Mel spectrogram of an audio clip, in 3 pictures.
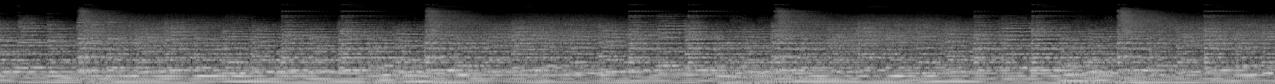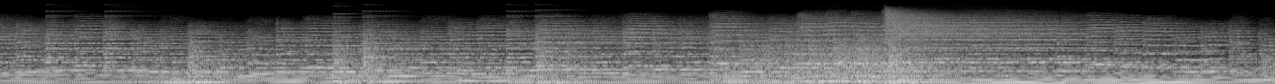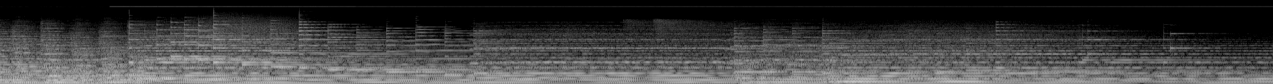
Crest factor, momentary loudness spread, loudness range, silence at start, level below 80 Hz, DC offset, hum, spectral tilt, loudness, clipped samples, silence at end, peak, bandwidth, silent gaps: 18 dB; 8 LU; 8 LU; 0 s; -30 dBFS; under 0.1%; none; -5 dB/octave; -18 LUFS; under 0.1%; 0 s; 0 dBFS; 16.5 kHz; none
